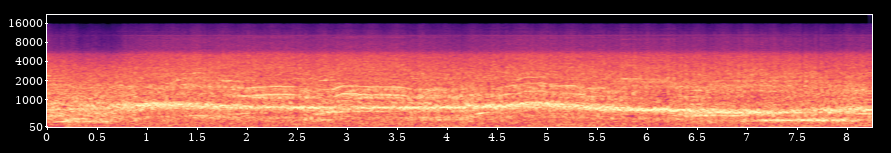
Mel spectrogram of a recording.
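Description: A huge football stadium crowd cheering and singing together, very loud and unbroken, with individual shouts and whoops rising above the roar.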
